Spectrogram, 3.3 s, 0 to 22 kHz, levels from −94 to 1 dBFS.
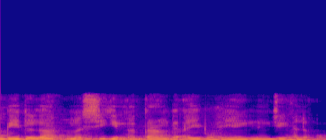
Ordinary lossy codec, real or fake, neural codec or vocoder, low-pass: none; fake; codec, 44.1 kHz, 3.4 kbps, Pupu-Codec; 7.2 kHz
